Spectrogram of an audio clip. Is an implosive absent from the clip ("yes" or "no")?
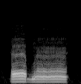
yes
